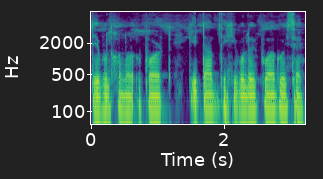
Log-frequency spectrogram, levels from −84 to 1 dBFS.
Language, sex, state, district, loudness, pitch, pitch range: Assamese, male, Assam, Sonitpur, -17 LUFS, 105 Hz, 100-110 Hz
